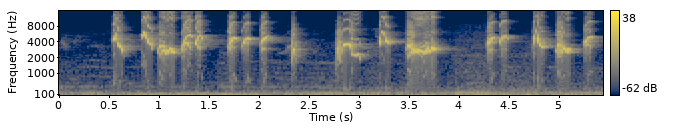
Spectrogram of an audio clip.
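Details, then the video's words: Orange-headed thrush singing in full, relaxed form to train other songbirds: an energetic, nearly nonstop sequence of loud whistled notes that sweep down and up, mixed with harsher scratchy bursts, repeated in varied phrases. "Dipancing Dengan Kicauan ANIS MERAH Gacor Selow"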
